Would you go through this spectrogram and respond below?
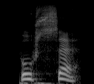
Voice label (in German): "bosse", nordische jungennamen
